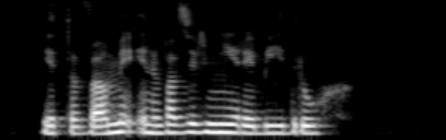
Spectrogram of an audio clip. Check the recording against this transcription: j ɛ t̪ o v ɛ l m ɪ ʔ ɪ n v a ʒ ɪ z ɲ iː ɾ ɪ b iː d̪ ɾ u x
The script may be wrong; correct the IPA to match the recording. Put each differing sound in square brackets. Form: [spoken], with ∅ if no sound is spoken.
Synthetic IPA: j ɛ t̪ o v ɛ l m ɪ ʔ ɪ n v a [z] ɪ [v] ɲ iː ɾ ɪ b iː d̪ ɾ u x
